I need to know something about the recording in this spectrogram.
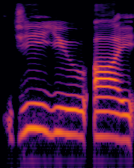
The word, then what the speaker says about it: gui: um the species microraptor gui g-u-i in chinese is actually pronounced gui okay but because but it needs to be an i sound for latin yes and because it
